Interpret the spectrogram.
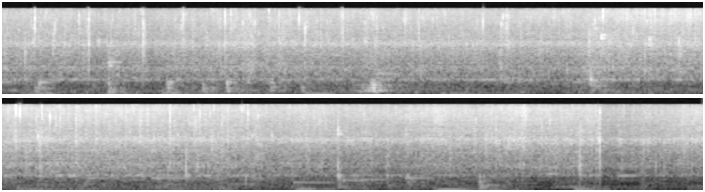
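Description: Vegetables frying in an oiled wok: a steady sizzle as handfuls of bean sprouts, cabbage, peppers and carrots are dropped in and stirred, with a few light knocks, the loudest about three seconds in.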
